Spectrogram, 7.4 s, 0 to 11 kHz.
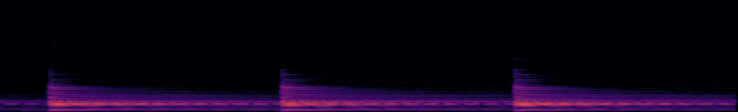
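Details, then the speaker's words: German wall clock, restored free Marketplace find with new pendulum-arm spring, after reassembly: three clean ringing gong strikes about 2.5 s apart, each decaying evenly; striking train works properly. "7. [music] Sounds like 10:00."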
